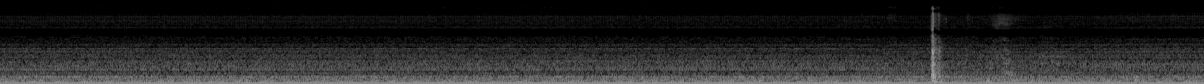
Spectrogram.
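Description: A steady low machine hum with a faint regular pulse, and one sharp click about nine seconds in.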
